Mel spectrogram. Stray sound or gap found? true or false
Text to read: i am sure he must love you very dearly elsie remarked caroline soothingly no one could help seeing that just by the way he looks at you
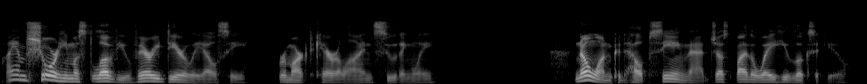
false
